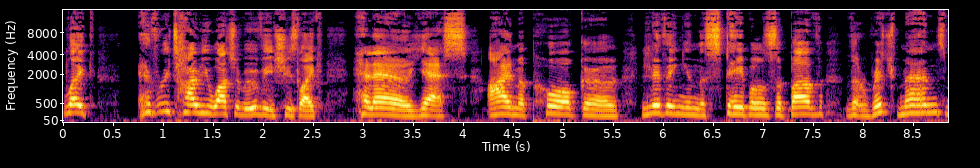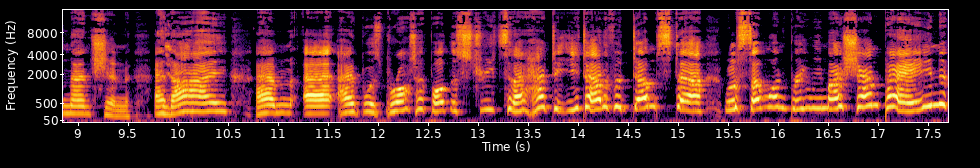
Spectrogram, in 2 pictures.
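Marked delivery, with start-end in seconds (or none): 2.9-17.6 American accent attempted very badly, clearly off. Imitating an actress failing at an American accent: Audrey Hepburn impression. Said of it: "the accent she's supposed to be doing in the movie, Audrey Hepburn is atrociously terrible".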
